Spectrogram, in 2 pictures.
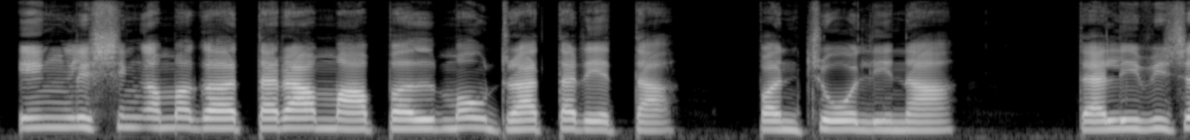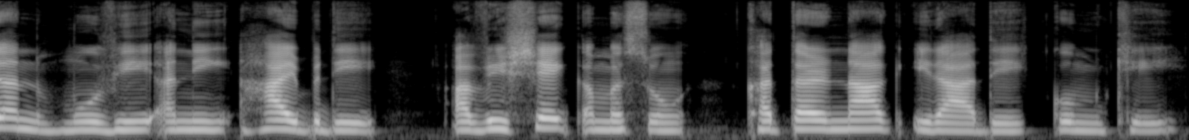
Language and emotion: Manipuri, neutral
